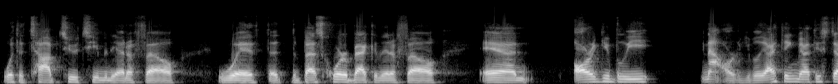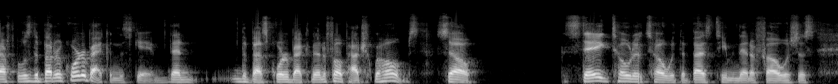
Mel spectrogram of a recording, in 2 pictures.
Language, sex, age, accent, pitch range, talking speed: English, male, 20-39, American, 105-135 Hz, 185 wpm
